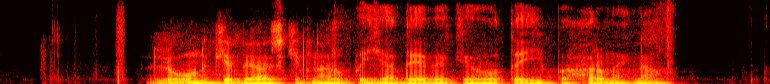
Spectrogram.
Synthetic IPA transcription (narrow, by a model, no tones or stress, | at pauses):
lo̰ːnkebjaːd͡ʒkɪt̪naɾʊ̰pə̰jad̪eːwekeɦoːt̪əiːpəhəɾməɦɪnaː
